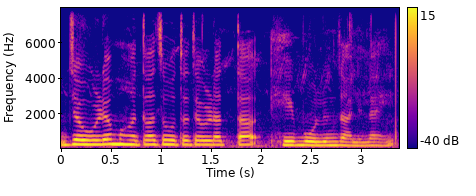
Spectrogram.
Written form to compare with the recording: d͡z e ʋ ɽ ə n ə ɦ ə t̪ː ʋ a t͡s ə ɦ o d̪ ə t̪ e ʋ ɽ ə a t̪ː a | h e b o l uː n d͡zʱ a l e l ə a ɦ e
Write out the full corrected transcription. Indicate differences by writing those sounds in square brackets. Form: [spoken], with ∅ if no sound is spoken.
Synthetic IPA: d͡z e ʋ ɽ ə [m] ə ɦ ə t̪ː ʋ a t͡s ə ɦ o [t̪] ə t̪ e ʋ ɽ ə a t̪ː a | h e b o l uː n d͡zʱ a l e l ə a ɦ e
